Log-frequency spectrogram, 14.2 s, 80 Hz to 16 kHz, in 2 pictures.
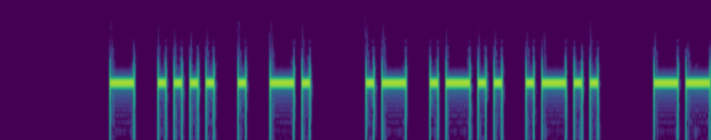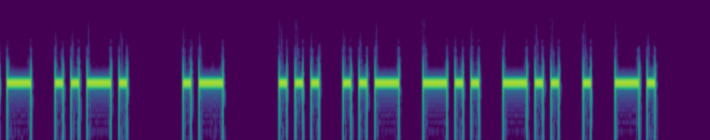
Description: Morse code, heard as a keyed tone, about 15 wpm, 700 Hz. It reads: THEN ALL OF A SUDDEN
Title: Sets of 5 Words Encore 15wpm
